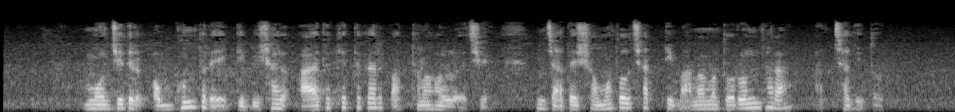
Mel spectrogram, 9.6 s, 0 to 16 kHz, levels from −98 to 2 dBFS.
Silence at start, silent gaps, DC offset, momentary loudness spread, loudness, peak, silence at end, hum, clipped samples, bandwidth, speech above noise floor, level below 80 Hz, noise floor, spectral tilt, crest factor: 0.85 s; none; under 0.1%; 12 LU; -19 LUFS; -2 dBFS; 0.7 s; none; under 0.1%; 8 kHz; 30 dB; -56 dBFS; -50 dBFS; -5.5 dB/octave; 18 dB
